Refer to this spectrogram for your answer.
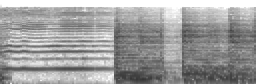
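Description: A thin, high-pitched mosquito whine hums steadily, then swells into two louder buzzing bursts as if the insect flies past the ear. No voices are heard.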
